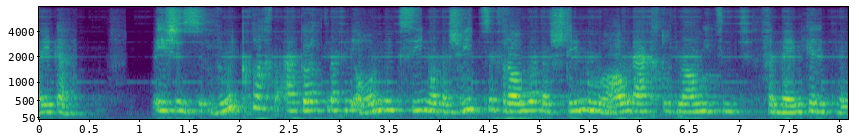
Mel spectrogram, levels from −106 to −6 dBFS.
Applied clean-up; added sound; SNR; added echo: neural separator model SepFormer DNS4.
